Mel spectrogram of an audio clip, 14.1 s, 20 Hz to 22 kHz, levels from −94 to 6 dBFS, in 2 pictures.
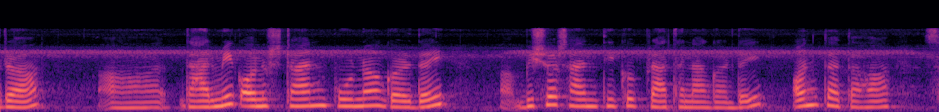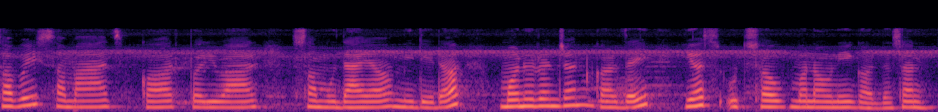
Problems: constant background noise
